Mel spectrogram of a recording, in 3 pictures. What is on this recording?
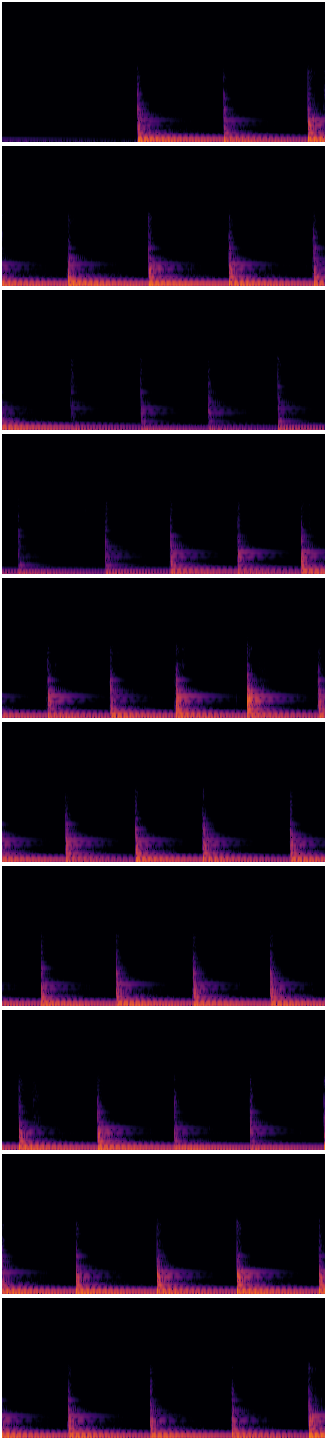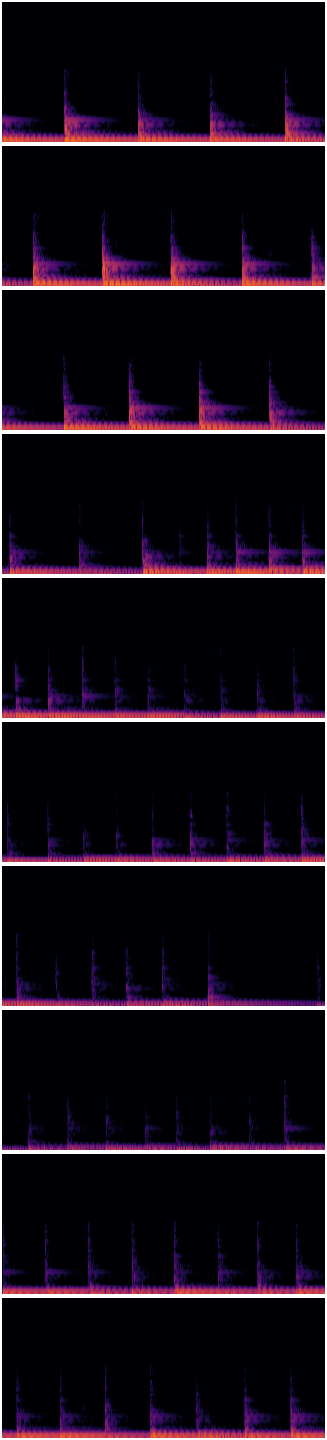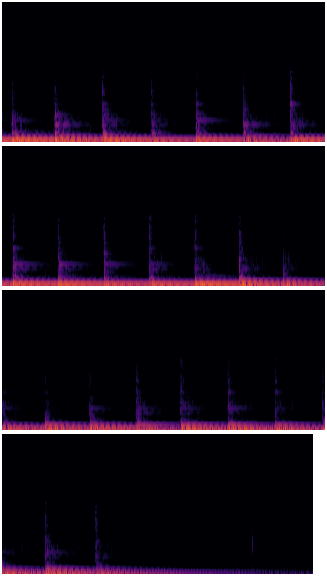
Galvansied gong
Slowly tapping at a piece of sheet metal held in a clamp, using a make shift padded drum stick.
